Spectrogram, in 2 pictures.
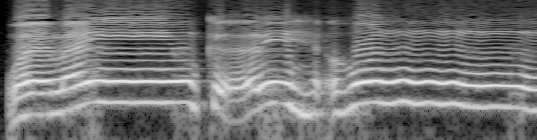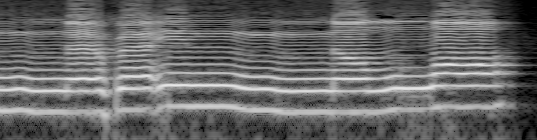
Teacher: Wa may, dia gitu, dia tak baca waman, dia baca wa may yukrihunna fa inna Allah. Di sini nun sabdu dua kali, masing-masingnya didengungkan dua harakat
